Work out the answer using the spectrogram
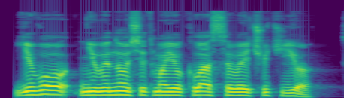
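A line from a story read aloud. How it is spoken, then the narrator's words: Plain. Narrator (Russian): сказал Гаван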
